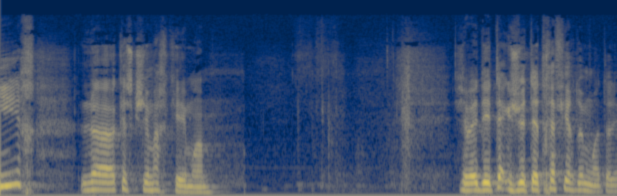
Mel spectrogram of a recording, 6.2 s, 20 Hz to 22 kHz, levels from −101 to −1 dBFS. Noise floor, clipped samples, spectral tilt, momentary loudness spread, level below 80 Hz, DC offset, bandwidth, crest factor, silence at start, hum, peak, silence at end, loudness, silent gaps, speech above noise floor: -68 dBFS; under 0.1%; -5.5 dB/octave; 21 LU; -62 dBFS; 0.5%; 15 kHz; 18 dB; 0 s; none; -12 dBFS; 0 s; -29 LUFS; none; 40 dB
